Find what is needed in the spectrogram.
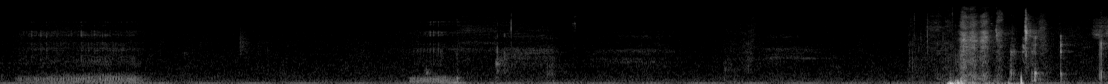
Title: Snoring Beauty 2!!!!!!!!!!!!!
